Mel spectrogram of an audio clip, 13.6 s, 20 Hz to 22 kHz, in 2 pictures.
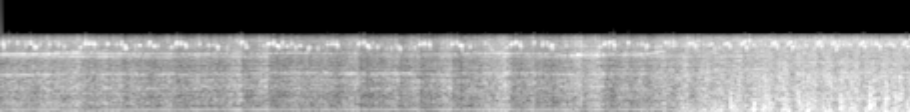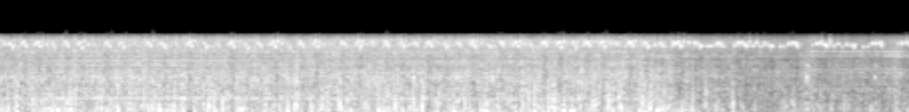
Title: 96 Bonneville SSEi Bad Idler Pulley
